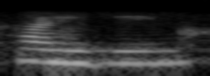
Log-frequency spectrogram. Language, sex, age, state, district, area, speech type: Punjabi, female, 18-30, Punjab, Mansa, urban, conversation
